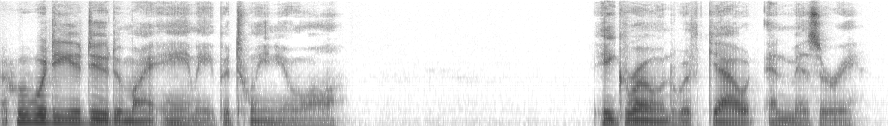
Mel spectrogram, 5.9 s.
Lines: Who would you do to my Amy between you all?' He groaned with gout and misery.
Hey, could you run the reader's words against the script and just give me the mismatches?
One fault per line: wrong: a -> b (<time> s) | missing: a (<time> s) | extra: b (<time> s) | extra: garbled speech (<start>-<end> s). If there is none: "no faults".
no faults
